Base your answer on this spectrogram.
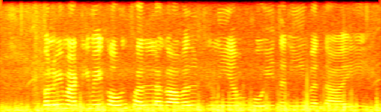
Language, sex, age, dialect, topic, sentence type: Bhojpuri, female, 18-24, Northern, agriculture, question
